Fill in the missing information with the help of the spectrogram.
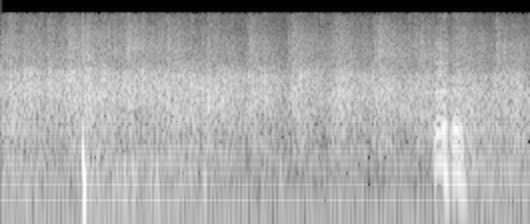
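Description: Steady audience applause fills the whole stretch as a dense, even wash of many hands clapping, with a brief vocal outburst early on and a short voice rising over it near the end.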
